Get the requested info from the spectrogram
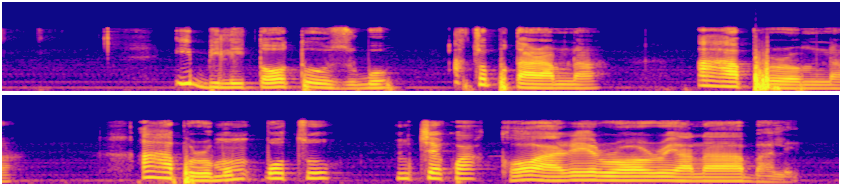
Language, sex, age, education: Igbo, male, 15-29, tertiary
